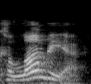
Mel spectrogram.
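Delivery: stress on the word Colombia. Explaining which word takes focus in a sentence, stress on Colombia. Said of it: "I can also say it this way".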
